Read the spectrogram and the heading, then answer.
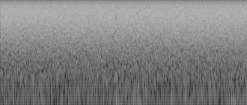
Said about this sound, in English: Here are three kinds of pink noise. First, a single monaural wave trace of pink noise sent equally to both left and right loudspeakers.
